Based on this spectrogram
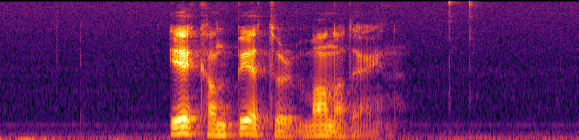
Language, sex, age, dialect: Faroese, male, 36-60, Norðuroyggjar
